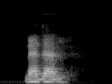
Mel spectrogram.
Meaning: body
- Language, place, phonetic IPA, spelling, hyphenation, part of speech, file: Azerbaijani, Baku, [bæˈdæn], bədən, bə‧dən, noun, LL-Q9292 (aze)-bədən.wav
